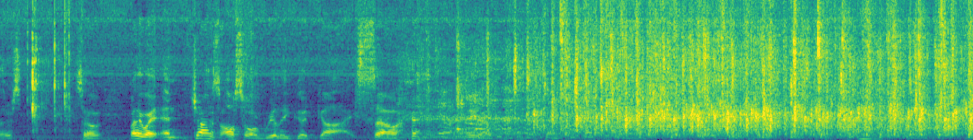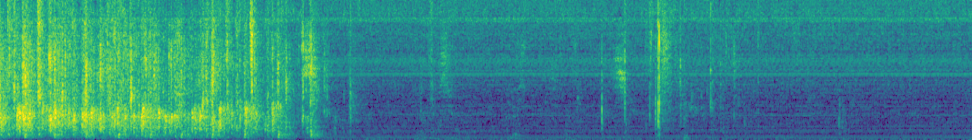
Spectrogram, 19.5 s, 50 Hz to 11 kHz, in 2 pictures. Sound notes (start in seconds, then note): 6.2 applause; 6.2 laughter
